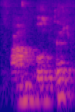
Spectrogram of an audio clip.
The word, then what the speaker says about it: Van Potter: Van Potter, para pronunciar bien, en su libro Bioethics of Reach to the Future en el 71.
